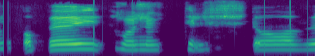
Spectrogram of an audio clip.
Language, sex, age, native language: Icelandic, female, 7, Icelandic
